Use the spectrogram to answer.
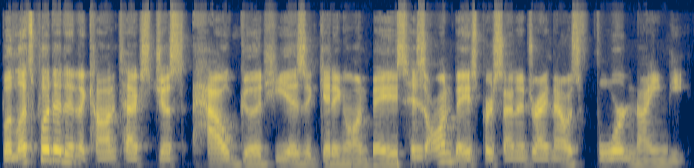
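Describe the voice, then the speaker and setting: Excitable young man, casual podcast talk. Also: mid-range voice, normal speed. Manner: casual, excitable, lots of likes and yo. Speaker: co-host. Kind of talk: fantasy baseball podcast chat.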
